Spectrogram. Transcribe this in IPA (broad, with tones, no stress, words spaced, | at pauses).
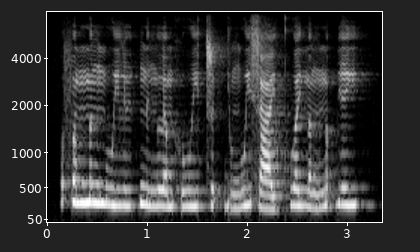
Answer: fɐ˥mn̪ɐ˥ŋmuː˨jlyː˨˥k̚ n̪ɪ˨˧ŋlɐ˨mhuː˨˧j t͡sɵ˧t̚ jʊ˨˥ŋuː˥jsaː˨˧jkʷʰaː˥j n̪ɐ˨˧ŋn̪ɐ˥p̚je˥j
